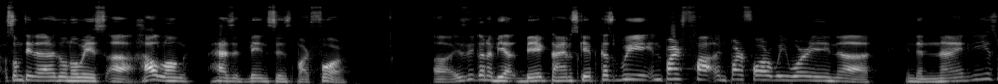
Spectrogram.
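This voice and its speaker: A young man whose first language is Portuguese, with a slightly higher, keen and bright-edged voice. He chats casually to camera, swearing, laughing and restarting his sentences in his hype. The sound comes from a stand mic set a little back in a small home setup. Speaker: anime reaction channel host. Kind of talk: casual reaction commentary to camera. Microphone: mic on a stand, set a bit farther than usual.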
